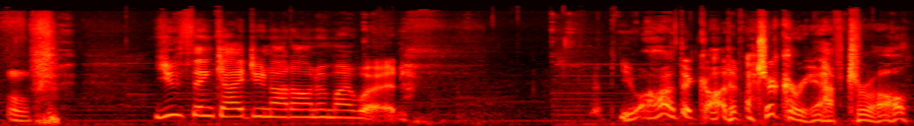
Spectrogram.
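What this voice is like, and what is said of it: Imitates another character's voice. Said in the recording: “drop the act. We all know you're doing your best Horace impression.”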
